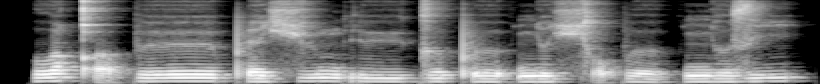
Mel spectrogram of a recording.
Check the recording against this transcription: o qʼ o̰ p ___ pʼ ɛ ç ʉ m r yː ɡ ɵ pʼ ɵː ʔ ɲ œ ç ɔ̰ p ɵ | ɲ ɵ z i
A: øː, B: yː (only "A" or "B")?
A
